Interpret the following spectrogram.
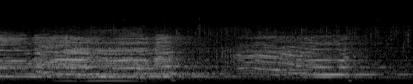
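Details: Rutting red deer bellowing in the Forêt de Chaux in the Jura near Dole, with fighting males and hinds nearby; two hoarse, harmonic-rich roars, the first louder, the second fading as it draws out.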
